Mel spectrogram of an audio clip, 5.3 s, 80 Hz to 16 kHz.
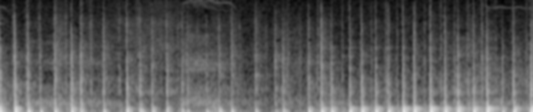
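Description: Fast fingertip and nail tapping on the face of a hollow printed kraft cardboard shoe box held upright in both hands. About 36 quick, separate taps land as dull, low, hollow thuds with crisp clicky edges and no ring, briefly easing off to softer taps in the middle before picking back up to a steady, louder run.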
